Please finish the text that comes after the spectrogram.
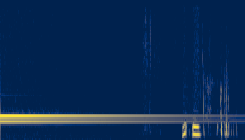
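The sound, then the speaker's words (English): A single bell tone rings out to signal that a speaker's time is up. It sustains steadily and slowly fades over several seconds, while a voice briefly speaks over it near the end. “Ain't that a shame they got a bell to say, stop that Negro from talking all his mess.”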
